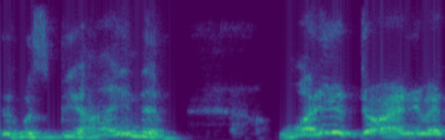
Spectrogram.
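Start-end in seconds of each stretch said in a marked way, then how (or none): 1.4-2.1 put-on, very high, furious, hot-headed yelling. Retelling how a driver got out and yelled at the man behind him, imitating someone yelling. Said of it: "he started yelling at the guy".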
